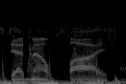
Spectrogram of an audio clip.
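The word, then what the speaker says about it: deadmau5: This is your good friend Joel, professionally known as Dead Mau 5. Yes, that is the correct way to pronounce it.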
